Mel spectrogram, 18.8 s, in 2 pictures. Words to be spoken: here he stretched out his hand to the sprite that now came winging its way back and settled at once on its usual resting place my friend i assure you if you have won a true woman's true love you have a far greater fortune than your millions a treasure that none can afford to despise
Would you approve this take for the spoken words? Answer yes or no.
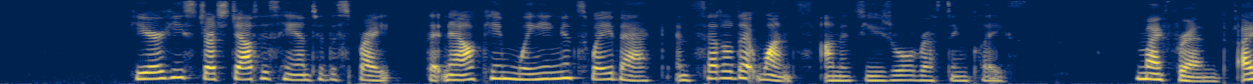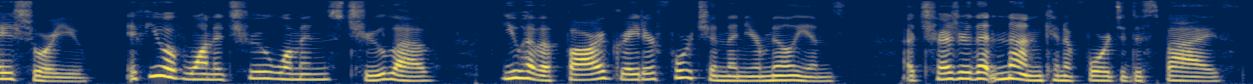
yes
